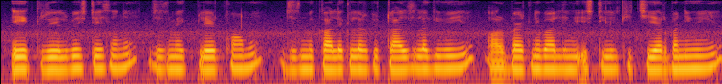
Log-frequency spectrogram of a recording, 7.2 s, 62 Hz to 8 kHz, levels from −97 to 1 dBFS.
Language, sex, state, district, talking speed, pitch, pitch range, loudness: Hindi, male, Uttar Pradesh, Hamirpur, 205 wpm, 150 Hz, 145-155 Hz, -18 LUFS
